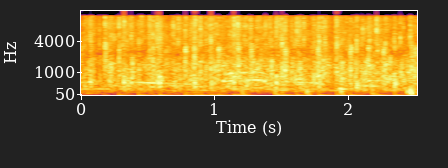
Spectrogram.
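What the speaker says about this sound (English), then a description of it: "clapping is traditional in the United States" An audience applauding at the end of a Buddhist talk at Spirit Rock in Woodacre, California, giving steady, dense clapping from many hands that fills the room throughout.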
